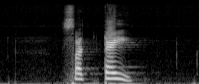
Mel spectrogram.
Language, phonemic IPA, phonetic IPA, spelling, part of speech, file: Tamil, /tʃɐʈːɐɪ̯/, [sɐʈːɐɪ̯], சட்டை, noun, Ta-சட்டை.ogg
- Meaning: 1. shirt 2. jacket, coat, gown, cloak 3. snakeskin, slough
